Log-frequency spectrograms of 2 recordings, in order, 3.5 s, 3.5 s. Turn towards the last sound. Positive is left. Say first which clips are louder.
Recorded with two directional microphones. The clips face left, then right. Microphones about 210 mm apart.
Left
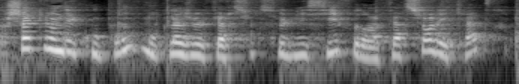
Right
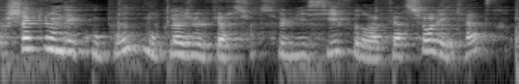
# left 5 dB
turn(degrees=45)  # may be behind; listen again after turning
